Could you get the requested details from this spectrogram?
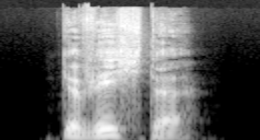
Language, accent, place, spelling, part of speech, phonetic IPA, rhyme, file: German, Germany, Berlin, Gewichte, noun, [ɡəˈvɪçtə], -ɪçtə, De-Gewichte.ogg
- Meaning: nominative/accusative/genitive plural of Gewicht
